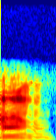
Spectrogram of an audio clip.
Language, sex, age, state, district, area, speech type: Odia, male, 18-30, Odisha, Nuapada, urban, conversation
